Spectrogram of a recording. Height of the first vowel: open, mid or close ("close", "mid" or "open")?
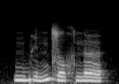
close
